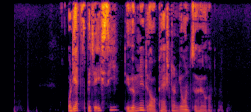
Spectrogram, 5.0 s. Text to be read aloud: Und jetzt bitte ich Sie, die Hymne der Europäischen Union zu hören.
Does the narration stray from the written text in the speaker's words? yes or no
no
